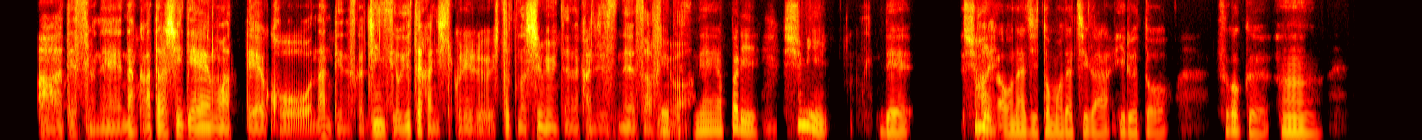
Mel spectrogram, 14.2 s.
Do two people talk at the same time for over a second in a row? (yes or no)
no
